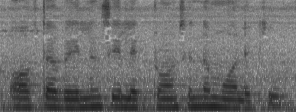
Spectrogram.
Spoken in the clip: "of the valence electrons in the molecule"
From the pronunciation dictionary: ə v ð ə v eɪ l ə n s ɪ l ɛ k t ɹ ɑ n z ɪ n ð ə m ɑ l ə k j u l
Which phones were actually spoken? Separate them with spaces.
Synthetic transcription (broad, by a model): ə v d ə v eɪ l ə n s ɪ l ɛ k t ɹ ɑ n s ɪ n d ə m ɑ l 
